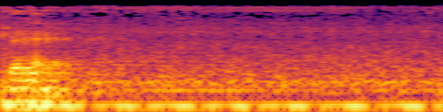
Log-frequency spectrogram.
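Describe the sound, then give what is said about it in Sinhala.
An electric fan runs with a steady, even whirring hum and a low tonal drone; a voice is heard briefly at the start. “සද්ද ඇහෙනවනේ fan එකේ සද්ද ඇහෙනවා නේද?”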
